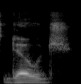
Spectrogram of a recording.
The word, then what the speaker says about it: DOGE: it um okay uh apparently I'm pronouncing Dodge wrong it's Doge doge is Doge I was gonna let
